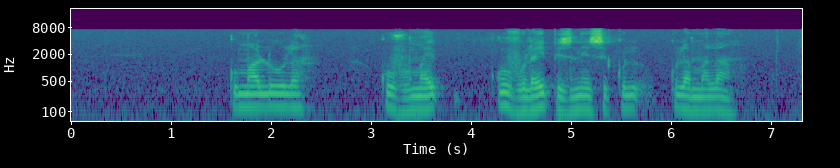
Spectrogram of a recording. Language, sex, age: Swati, male, 25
